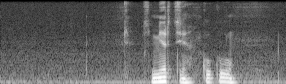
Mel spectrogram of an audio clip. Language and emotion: Russian, sad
